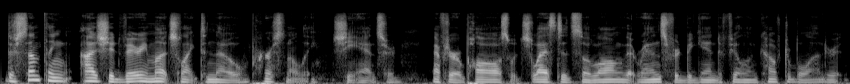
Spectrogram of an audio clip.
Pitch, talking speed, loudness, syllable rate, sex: 110 Hz, 185 wpm, -21 LUFS, 5.8 syllables/s, male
